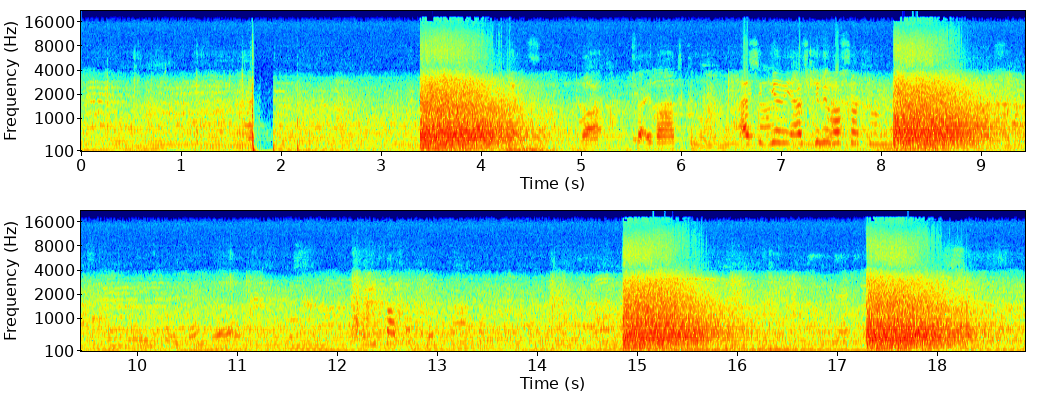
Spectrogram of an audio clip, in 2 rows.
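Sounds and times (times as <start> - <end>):
murmuring crowd voices: 0.0 - 18.8
steady low engine rumble: 0.0 - 18.8
loud sharp blasts of strike-ignited firecrackers crackling: 3.4 - 5.1, 8.0 - 9.5, 14.1 - 18.8
speech: 5.8 - 9.0.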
